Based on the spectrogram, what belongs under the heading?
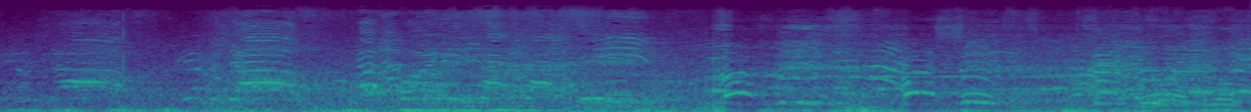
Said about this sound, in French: La mobilisation s'est déroulée dans le calme tout au long du parcours malgré plusieurs slogans scandés par la foule à l'encontre des forces de l'ordre et d'Israël.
